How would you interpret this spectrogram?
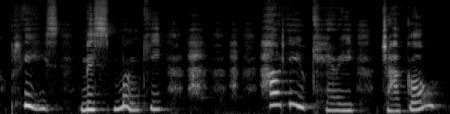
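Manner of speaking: out of breath from hurrying, squeaking. A narrator's reading. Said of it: "she managed to squeak".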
